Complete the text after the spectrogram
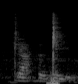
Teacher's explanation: We cannot tolerate two unstressed syllables in the citation form of a word at the beginning. So we have another stress, secondary stress if you like, on the Jap syllable.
